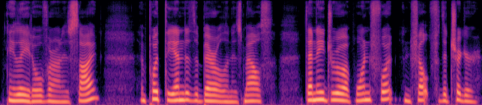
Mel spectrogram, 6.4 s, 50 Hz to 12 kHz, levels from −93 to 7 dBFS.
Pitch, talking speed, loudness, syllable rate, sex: 195 Hz, 250 wpm, -17 LUFS, 6.0 syllables/s, female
